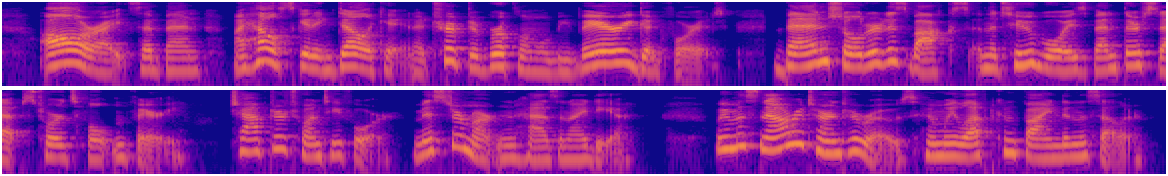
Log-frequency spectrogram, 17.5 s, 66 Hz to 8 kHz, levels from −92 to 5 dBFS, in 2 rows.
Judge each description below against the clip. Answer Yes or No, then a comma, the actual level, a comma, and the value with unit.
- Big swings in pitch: Yes, wide, 6.1 semitones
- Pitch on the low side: No, high, 200 Hz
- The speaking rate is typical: Yes, average, 180 wpm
